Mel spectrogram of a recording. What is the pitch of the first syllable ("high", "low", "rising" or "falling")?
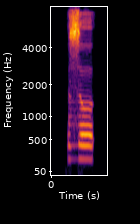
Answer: high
